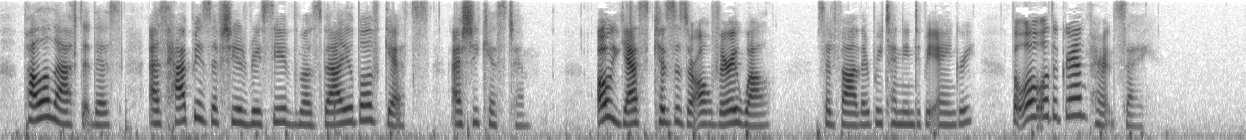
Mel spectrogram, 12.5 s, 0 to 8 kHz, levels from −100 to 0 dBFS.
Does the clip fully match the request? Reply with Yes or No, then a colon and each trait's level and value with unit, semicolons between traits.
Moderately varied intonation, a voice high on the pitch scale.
Yes: average, 3.4 semitones; high, 245 Hz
